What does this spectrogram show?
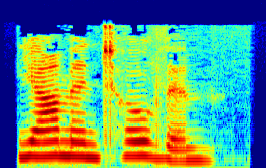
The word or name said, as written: yamin tovim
